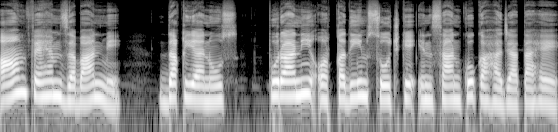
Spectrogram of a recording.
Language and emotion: Urdu, neutral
